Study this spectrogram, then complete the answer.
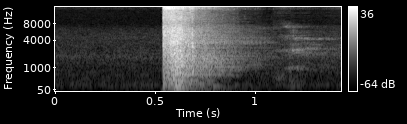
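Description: A single sharp airgun shot from an M17 fitted with a Chinese bolt spring and powered by a Ninja HPA tank at 1100 psi output, loud and close, with a short ringing decay and no talk.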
